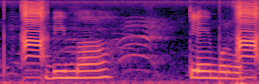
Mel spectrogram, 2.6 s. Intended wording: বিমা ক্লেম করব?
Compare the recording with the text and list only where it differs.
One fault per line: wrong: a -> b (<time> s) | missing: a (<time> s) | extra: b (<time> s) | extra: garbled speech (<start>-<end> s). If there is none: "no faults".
no faults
